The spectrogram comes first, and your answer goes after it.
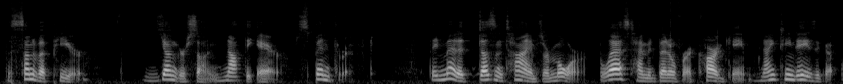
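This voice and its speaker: Low-pitched woman reading to listeners. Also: lively intonation, normal speed, darkish tone. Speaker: author reading own book. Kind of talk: informal introduction, then expressive audiobook narration.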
